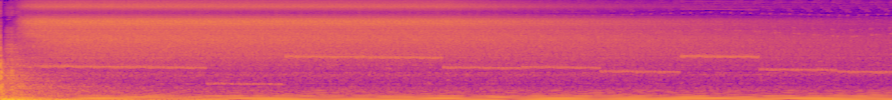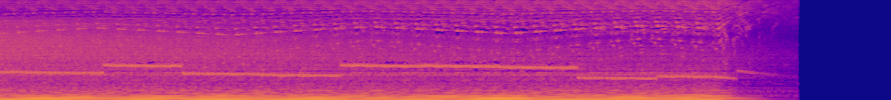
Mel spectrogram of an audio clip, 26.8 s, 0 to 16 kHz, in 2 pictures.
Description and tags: In The Maze II
Cool sound created on an old Korg NX5R sound module.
